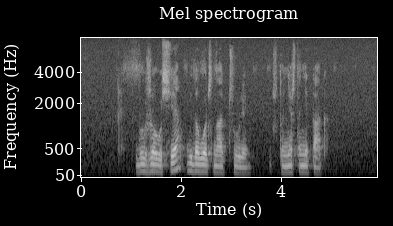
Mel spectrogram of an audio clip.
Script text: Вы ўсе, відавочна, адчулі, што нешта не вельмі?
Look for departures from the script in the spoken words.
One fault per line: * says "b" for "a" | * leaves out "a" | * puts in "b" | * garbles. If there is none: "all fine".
* puts in "ўжо"
* says "так" for "вельмі"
